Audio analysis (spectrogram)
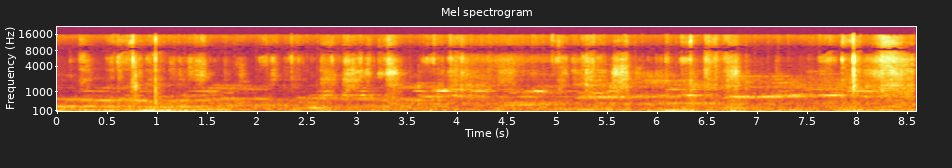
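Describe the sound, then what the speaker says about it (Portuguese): Scissors snip away excess material on a handmade Moana-themed party favor, a series of faint crisp cuts and light rustling up close, with no talk over them. "Aqui eu vou usar a tesoura, que eu vou cortar o que tá passando"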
